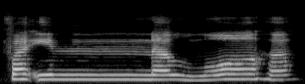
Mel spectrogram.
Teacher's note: नून पे गुन्ना होगा और इसमें जलाला हैवी होगा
